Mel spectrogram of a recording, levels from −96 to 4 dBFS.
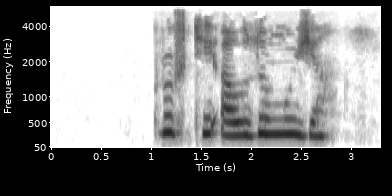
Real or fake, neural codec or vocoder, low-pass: real; none; 5.4 kHz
